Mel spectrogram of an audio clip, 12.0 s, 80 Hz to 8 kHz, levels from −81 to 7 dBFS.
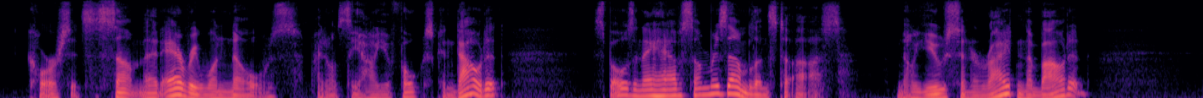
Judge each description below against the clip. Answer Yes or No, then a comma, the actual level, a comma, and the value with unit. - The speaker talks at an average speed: Yes, average, 160 wpm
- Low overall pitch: Yes, very low, 95 Hz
